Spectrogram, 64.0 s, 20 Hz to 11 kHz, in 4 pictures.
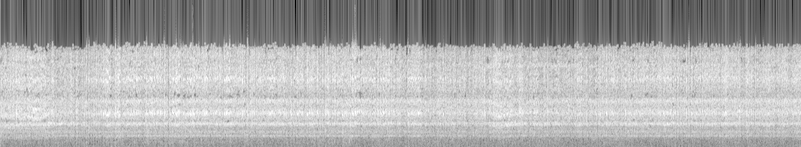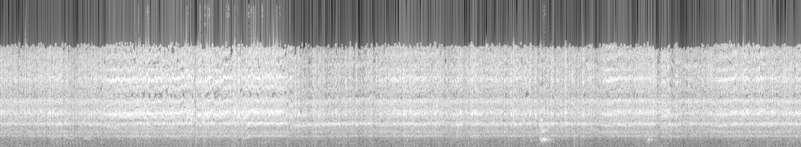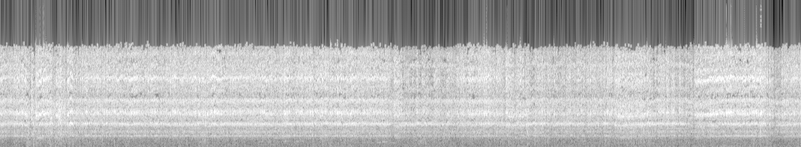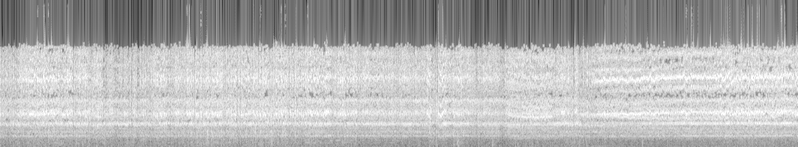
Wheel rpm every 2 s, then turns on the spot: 220, 230, 230, 230, 230, 230, 230, 230, 240, 220, 220, 230, 230, 230, 230, 230, 230, 230, 230, 230, 230, 230, 230, 220, 230, 230, 240, 230, 230, 220, 210, 210.
none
